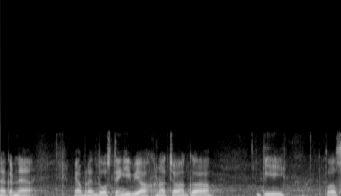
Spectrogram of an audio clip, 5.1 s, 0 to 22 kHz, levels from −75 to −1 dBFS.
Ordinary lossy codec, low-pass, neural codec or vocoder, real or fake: none; 7.2 kHz; codec, 16 kHz, 4 kbps, FunCodec, trained on LibriTTS, 50 frames a second; fake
